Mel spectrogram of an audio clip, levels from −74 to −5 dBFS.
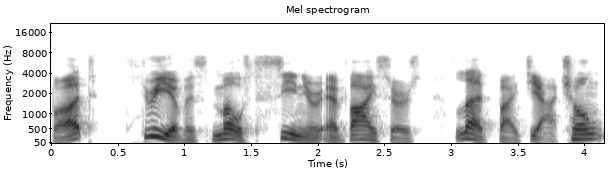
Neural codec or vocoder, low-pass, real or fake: none; 7.2 kHz; real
